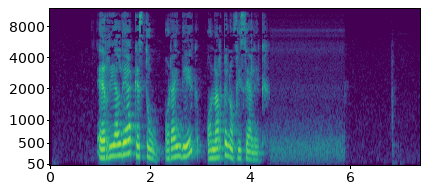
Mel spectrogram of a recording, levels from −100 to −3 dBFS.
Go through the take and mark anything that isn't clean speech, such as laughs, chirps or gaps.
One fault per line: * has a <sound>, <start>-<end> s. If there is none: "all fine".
all fine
